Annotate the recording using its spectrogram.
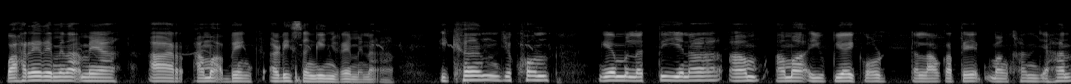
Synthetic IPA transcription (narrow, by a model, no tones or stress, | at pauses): baɦɾɛɾɛmɛna̰ʔmɛjaː | ɾama̰ʔbɛŋkəɖisəŋɡiɲɾɛmɛna̰ʔa̰ | ikʰənd͡ʒɔkʰɔn | ɡɛmlək̚t̪ijɛnaːmamaʔjupijajkɔɖ̚ | ɖalawkat̪ɛt̪̚ˀmaŋkʰand͡ʒaɦan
